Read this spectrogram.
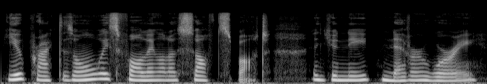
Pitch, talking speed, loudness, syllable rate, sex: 200 Hz, 160 wpm, -17 LUFS, 4.5 syllables/s, female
